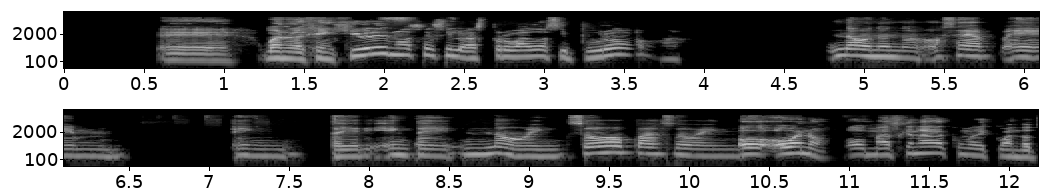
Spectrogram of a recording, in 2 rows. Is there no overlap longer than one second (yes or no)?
yes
